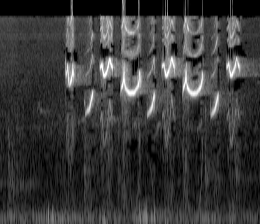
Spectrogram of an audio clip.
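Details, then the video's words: Brief burst of lively cinereous tit song, said to spur other cinereous tits to sing: a few high, piercing looping whistles alternating with lower clipped notes over under two seconds, with faint low background noise. "Kicauan Glatik Batu Gacor Ini Cepat Bikin Glatik Batu Lain Bunyi Gacor"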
